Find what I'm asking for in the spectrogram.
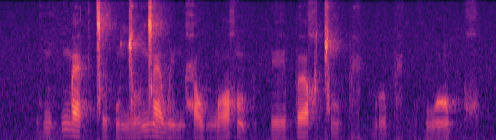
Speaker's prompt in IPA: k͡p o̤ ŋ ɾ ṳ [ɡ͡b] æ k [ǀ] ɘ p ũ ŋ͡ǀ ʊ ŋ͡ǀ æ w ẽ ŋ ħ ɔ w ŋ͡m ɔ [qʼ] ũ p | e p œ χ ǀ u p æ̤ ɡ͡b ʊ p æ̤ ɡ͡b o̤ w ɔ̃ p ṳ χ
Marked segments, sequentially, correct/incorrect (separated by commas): incorrect, correct, incorrect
